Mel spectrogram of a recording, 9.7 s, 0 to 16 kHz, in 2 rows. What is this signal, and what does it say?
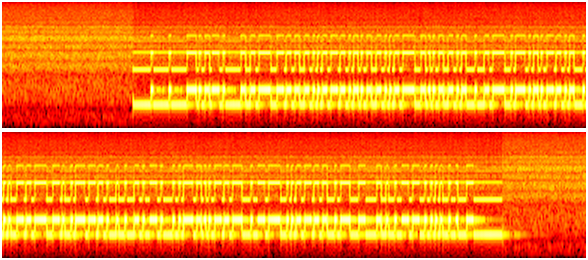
RTTY (50 baud, 450 Hz shift), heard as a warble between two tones, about 920 Hz centre. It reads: IT IS DISTRIBUTED BY THE QUAKER OATS COMPANY.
